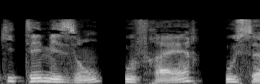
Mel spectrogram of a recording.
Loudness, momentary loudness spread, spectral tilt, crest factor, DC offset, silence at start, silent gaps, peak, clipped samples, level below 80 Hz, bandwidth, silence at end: -17 LUFS; 7 LU; -4.5 dB/octave; 14 dB; under 0.1%; 0 s; 1.03-1.24 s, 2.05-2.25 s; -2 dBFS; under 0.1%; -44 dBFS; 8.8 kHz; 0 s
